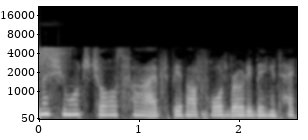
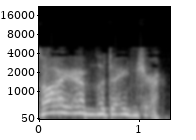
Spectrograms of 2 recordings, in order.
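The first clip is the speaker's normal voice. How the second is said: dramatic raised-voice declaration; mock yell, pitched up and louder; yelling sailboat; 5 semitones higher, 4 dB louder than usual. Sailboat to Ford riding his orca, yelling. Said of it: "the sailboat just yells".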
